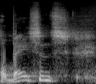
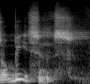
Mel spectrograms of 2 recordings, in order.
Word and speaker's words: obeisance: reverence by the way although I read this word as obeisance it may also be correctly pronounced as obeses in the next line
